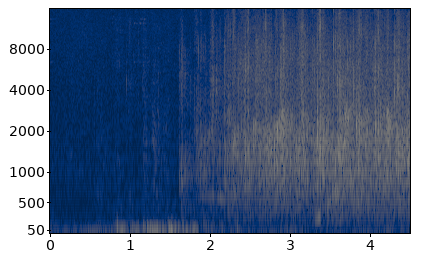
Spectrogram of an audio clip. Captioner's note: audience applauds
